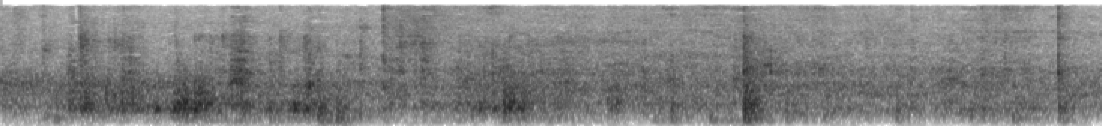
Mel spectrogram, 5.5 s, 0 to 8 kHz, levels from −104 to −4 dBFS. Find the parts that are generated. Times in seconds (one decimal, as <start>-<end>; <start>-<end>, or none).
none

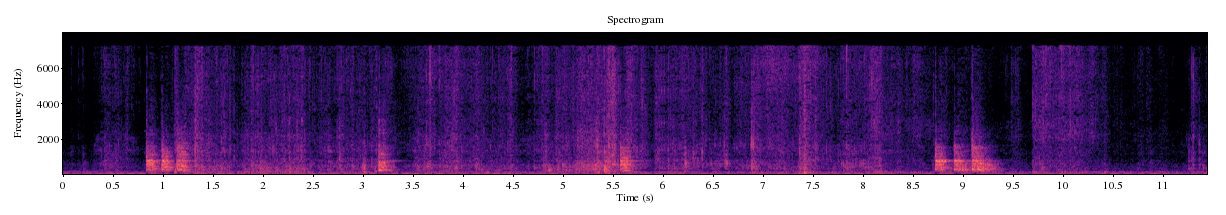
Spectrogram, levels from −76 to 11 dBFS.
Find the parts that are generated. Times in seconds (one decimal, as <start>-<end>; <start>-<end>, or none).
none

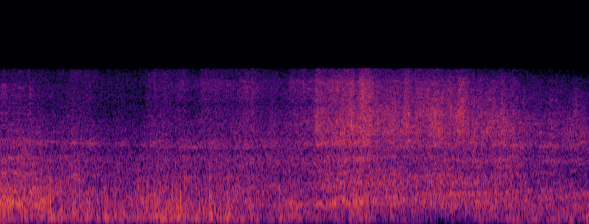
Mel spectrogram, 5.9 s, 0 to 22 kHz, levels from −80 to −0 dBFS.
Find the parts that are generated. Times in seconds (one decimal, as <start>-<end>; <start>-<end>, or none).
none

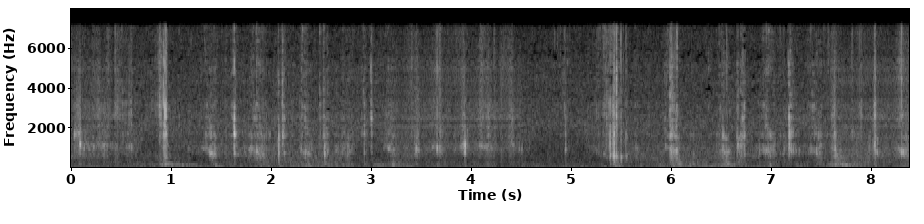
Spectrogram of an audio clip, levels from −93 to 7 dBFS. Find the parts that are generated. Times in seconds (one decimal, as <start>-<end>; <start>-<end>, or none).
0.0-0.5; 3.2-4.5; 7.6-8.4

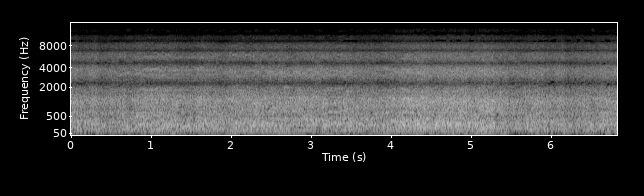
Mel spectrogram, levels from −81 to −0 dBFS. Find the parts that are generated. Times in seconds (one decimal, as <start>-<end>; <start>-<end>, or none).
0.5-3.4; 3.8-4.4; 5.1-5.7

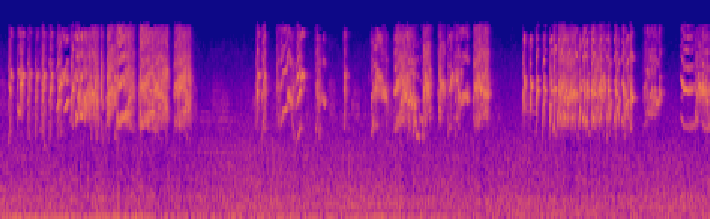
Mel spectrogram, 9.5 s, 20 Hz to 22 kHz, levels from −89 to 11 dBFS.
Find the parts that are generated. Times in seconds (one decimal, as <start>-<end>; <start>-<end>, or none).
none

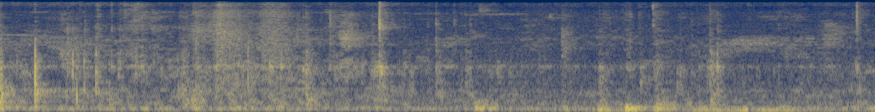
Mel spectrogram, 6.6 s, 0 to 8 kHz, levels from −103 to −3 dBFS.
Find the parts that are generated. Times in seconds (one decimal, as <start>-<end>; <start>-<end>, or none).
none

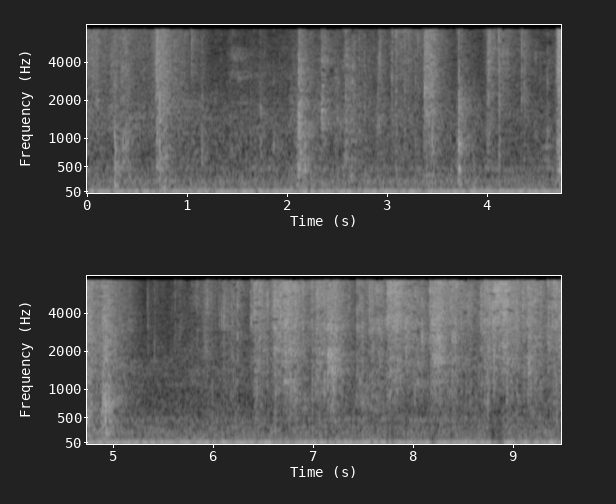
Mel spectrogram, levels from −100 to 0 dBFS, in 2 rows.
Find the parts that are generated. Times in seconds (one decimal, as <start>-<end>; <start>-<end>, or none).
0.0-3.4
